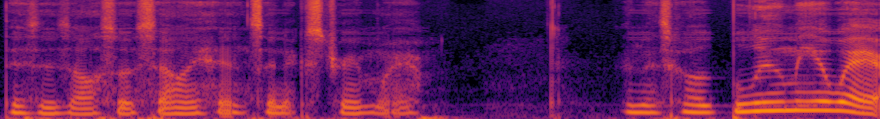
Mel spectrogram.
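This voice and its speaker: The voice is soft-spoken with a calm tone. The pace is moderate. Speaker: ASMR video creator. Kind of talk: ASMR soft spoken talk to camera. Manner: soft-spoken, calm.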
